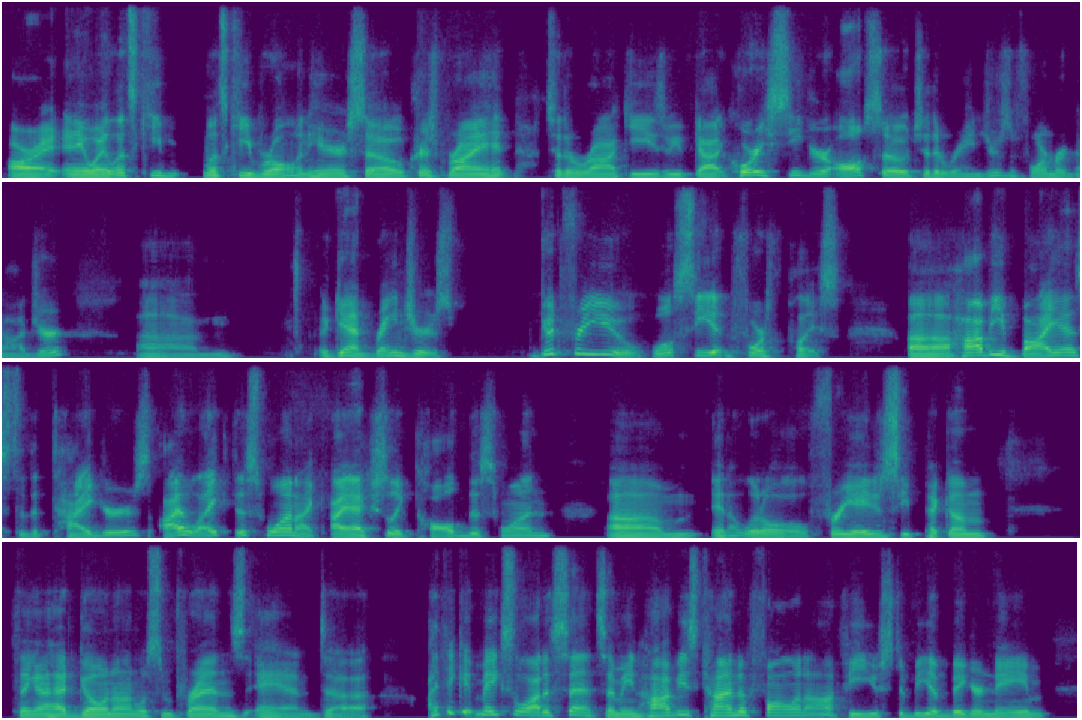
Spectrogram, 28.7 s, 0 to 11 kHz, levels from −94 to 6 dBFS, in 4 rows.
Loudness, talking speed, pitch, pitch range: -28 LUFS, 195 wpm, 145 Hz, 135-180 Hz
